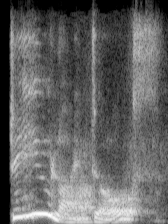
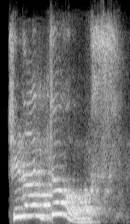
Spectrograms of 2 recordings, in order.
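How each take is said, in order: First: The stress falls on the word you. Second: The stress falls on the word dogs. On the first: The question is about this person rather than someone else. "Rather than somebody else" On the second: The question is about dogs rather than cats. "Rather than cats"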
